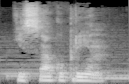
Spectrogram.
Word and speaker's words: Кисса Куприн: Псевдонимом Ксения взяла домашнее прозвище, чуть поменяв его на французский манер – Киса Куприн, с ударением на последние слоги.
